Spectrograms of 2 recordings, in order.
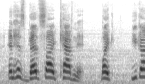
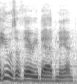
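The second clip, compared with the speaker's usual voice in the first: emotionless mock quote; 5 semitones lower, 5 dB quieter than usual. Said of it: "there's no disgust in his voice".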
